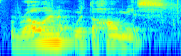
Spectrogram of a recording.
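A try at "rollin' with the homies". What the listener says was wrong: I would take away the G.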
